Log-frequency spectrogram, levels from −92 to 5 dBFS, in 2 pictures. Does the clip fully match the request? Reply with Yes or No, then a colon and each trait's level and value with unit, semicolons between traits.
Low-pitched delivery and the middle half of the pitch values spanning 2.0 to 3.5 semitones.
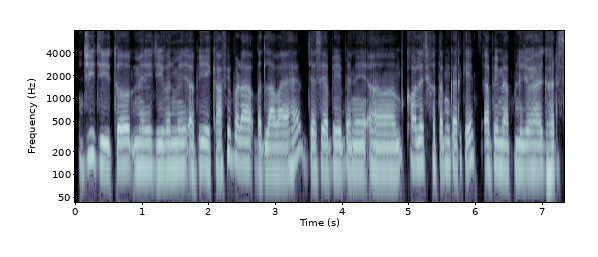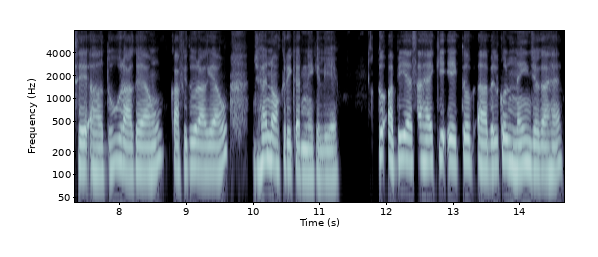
Yes: low, 125 Hz; narrow, 2.4 semitones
